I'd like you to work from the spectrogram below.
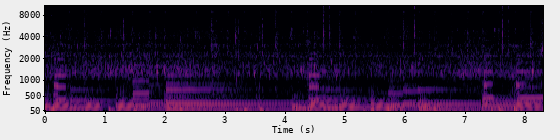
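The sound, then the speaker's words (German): Blocky video game water, placed to push an iron golem into a sleeping room, sloshing and splashing in quick repeated bursts, mixed with steady tonal game music throughout. No one speaks. “Wasser.”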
